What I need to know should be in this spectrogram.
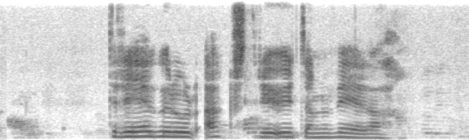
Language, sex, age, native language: Icelandic, female, 20-29, Icelandic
